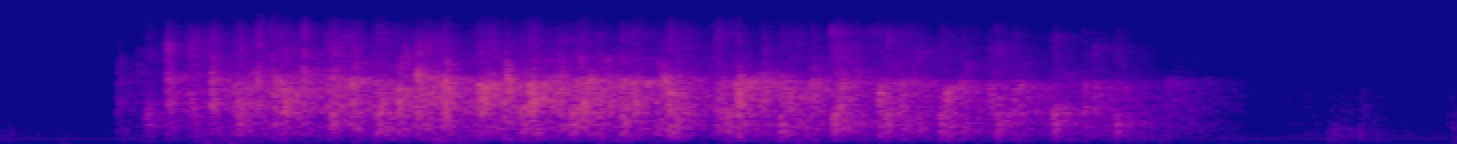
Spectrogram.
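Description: An audience applauds in a hall.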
